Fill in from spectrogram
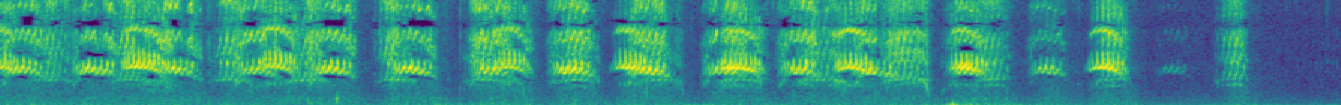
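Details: Evening grosbeak at a feeder delivering a steady series of around fourteen loud, ringing high call notes, nearly two per second, fading away at the end.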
